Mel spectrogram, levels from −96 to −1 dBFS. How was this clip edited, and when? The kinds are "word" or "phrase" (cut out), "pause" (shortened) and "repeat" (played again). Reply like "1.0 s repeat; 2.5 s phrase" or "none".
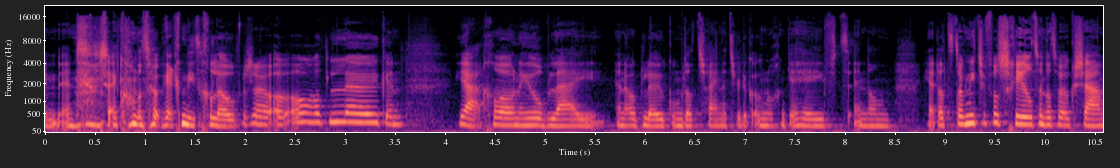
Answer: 7.4 s word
